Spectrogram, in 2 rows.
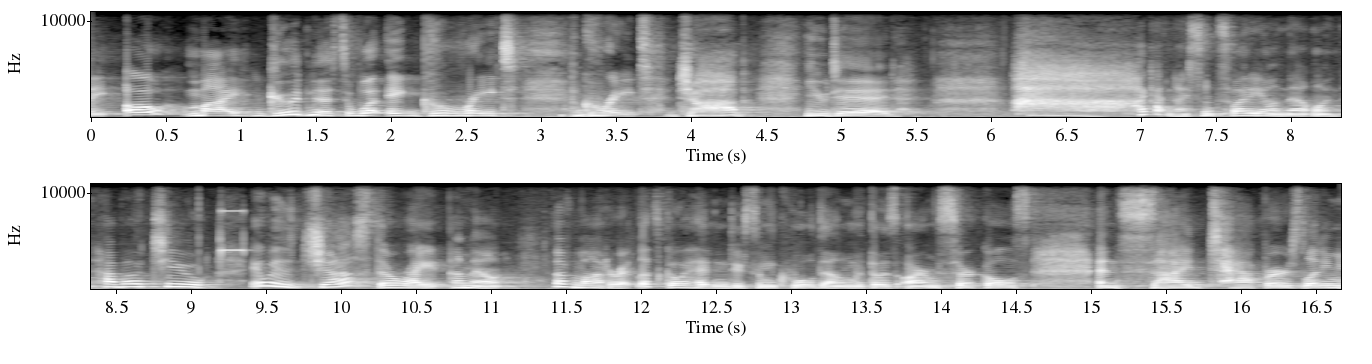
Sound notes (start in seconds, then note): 5.7 sighs; 9.1 timer turns off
